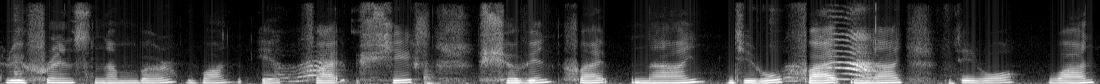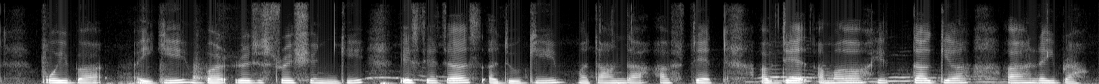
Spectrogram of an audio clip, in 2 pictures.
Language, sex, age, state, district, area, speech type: Manipuri, female, 18-30, Manipur, Kangpokpi, urban, read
